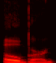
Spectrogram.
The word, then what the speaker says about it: Åberg: Could be, you know, it's funny, Ludvig Åberg, which is pronounced Åberg because the Oberg, A has a stupid little zero on top of it.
